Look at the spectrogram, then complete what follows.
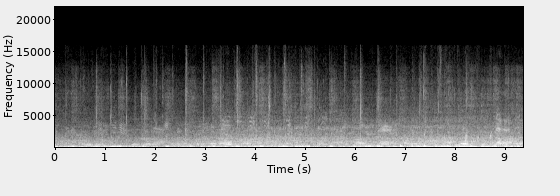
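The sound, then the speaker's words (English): A large stadium crowd roars and murmurs in a dense, steady wash of voices as a hit by Todd Frazier falls short of a home run in a timed home run contest, with scattered sharp claps and shouts poking through, sustained at a fairly loud level throughout. “Oh, this crowd wanted it.”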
